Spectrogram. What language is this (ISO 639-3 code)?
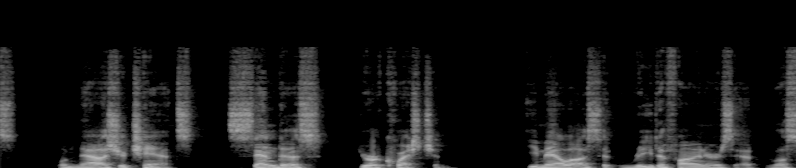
eng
